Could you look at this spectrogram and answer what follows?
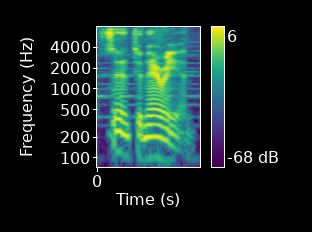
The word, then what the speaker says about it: centenarian: Why do I sound like a centurion? We're moving up there. Wow. – I know. It's a lot of episodes. It's a lot. – Let me do the pronunciation. Centenarian.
